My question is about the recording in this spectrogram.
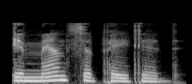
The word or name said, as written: emancipated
